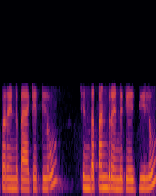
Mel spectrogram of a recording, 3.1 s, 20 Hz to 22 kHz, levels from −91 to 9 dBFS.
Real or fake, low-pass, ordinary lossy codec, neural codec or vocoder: real; 3.6 kHz; Opus, 64 kbps; none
